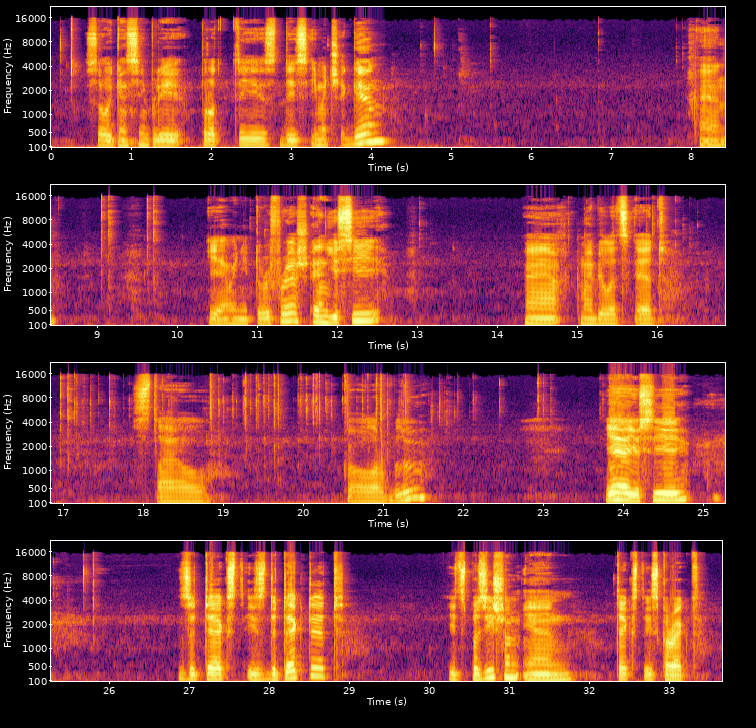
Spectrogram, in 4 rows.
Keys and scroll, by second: 15.8 ctrl+Tab, 17.1 space, 17.3 s, 18.0 Return, 18.7-21.5 typing, 21.7 super+Tab.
